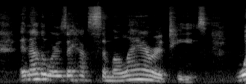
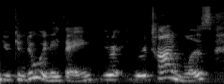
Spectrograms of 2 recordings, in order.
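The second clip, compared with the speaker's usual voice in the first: ordinary talk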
